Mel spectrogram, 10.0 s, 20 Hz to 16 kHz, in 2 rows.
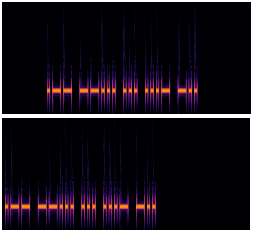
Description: Morse code, heard as a keyed tone, about 22 wpm, 700 Hz. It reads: W7SVD W7SVD
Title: USA Call Signs - 5 Characters - Repeated 2x - 22wpm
